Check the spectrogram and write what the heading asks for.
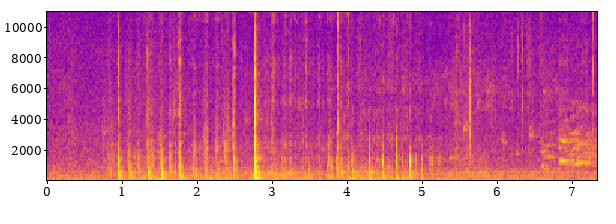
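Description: Small sharp clicks and taps of a screwdriver and loose metal parts on the opened laptop's dirty logic board and hinge screws, with one louder click about three seconds in. A chicken calls briefly near the end.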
